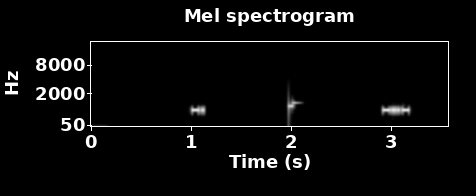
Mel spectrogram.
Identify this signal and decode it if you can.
Morse code, heard as a keyed tone, about 50 wpm, 700 Hz. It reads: N X
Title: Single Letter-Number 50wpm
